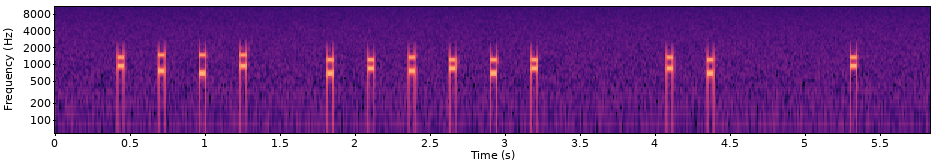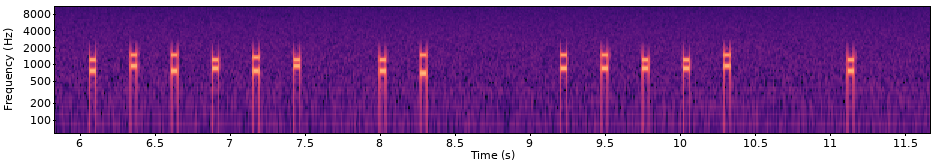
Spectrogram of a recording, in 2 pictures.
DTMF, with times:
0.4-1.3 063#
1.8-3.2 175717
4.1-4.4 81
5.3-5.3 0
6.1-7.5 4#675*
8.0-8.3 43
9.2-10.3 9977#
11.1-11.2 4

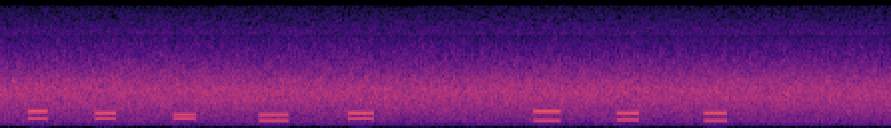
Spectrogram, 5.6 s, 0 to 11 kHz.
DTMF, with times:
0.2-2.3 98718
3.3-4.5 352

